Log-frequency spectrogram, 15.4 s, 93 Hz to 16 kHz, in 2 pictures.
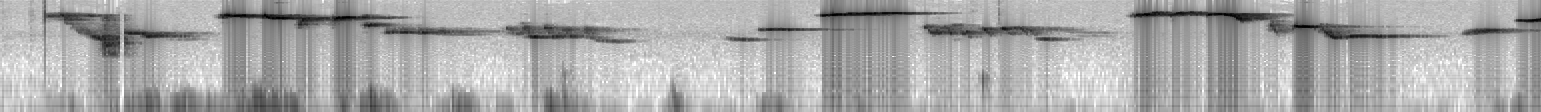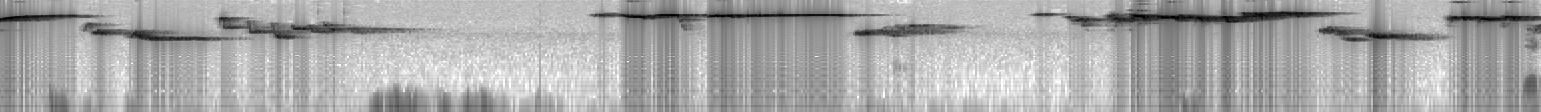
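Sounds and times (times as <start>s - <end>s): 
faint low rumbling noise: 0.1s - 4.1s, 9.5s - 10.5s
nightingale singing: 0.1s - 15.4s.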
